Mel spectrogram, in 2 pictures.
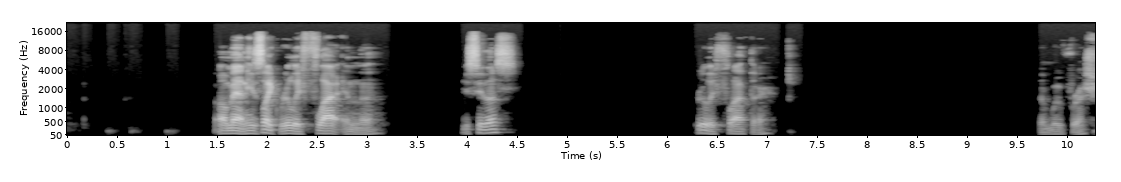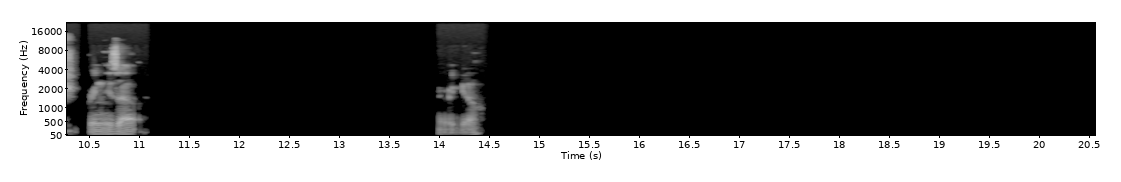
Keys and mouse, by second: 4.1 right click, 11.2 right click, 13.5 right click, 16.2 right click.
